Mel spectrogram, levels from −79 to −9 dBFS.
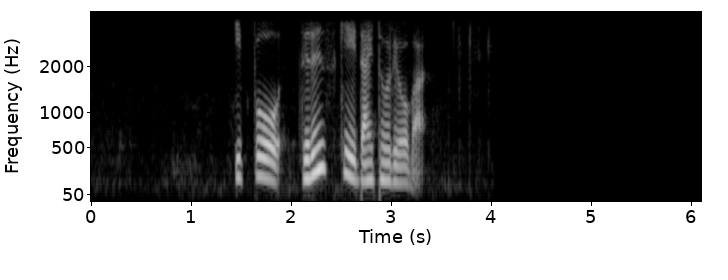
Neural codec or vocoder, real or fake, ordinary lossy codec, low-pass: codec, 16 kHz, 2 kbps, X-Codec, HuBERT features, trained on LibriSpeech; fake; AAC, 32 kbps; 3.6 kHz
